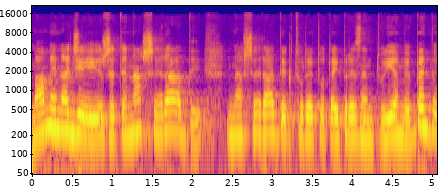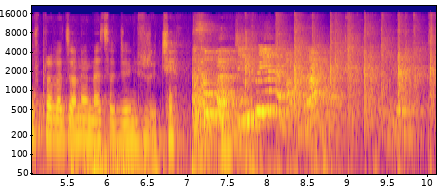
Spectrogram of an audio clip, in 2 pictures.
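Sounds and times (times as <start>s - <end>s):
speech: 0.0s - 8.0s
hands clapping in applause: 7.5s - 10.1s.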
